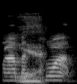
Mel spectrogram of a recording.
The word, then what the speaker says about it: Ramaswamy: Um it looks like Amy Acton won her primary in Ohio and Bibbick Vivek Ramaswamy Ramaswamy You said it right, Swamy.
